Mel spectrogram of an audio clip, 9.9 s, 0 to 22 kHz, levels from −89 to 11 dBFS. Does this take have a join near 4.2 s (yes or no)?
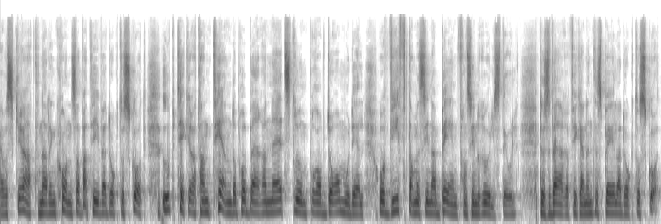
no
